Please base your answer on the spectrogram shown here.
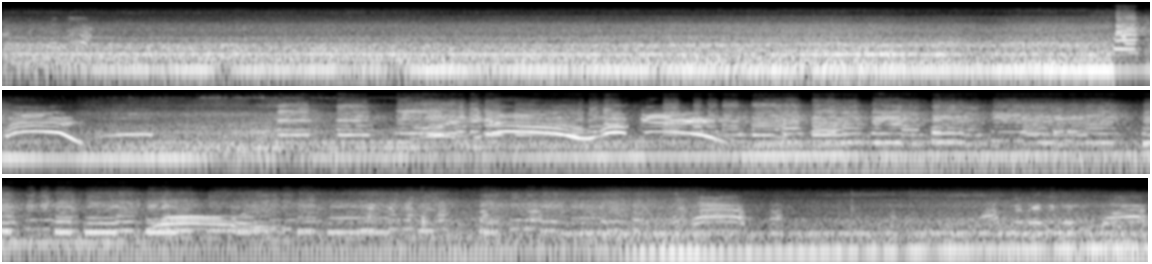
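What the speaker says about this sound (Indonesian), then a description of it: "masuk lagi ya truk Hino box ini" Hino box trucks grind uphill on a steep climb with heavy engine drone, while several horns toot and blare in a series of bright honks over the middle stretch, joined by other passing traffic.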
